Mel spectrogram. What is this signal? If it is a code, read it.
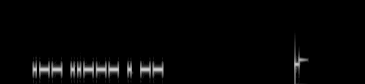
Morse code, heard as a keyed tone, about 38 wpm, 700 Hz. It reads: W2EM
